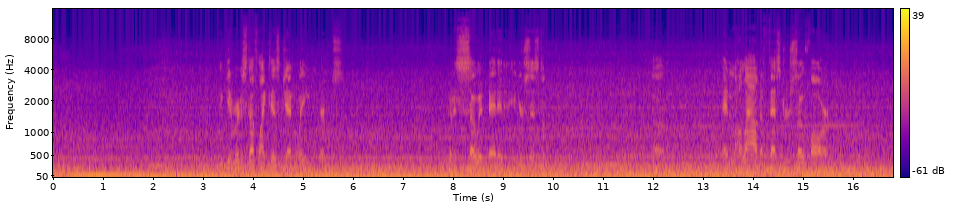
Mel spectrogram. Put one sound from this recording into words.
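A truck engine drones steadily with road rumble.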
